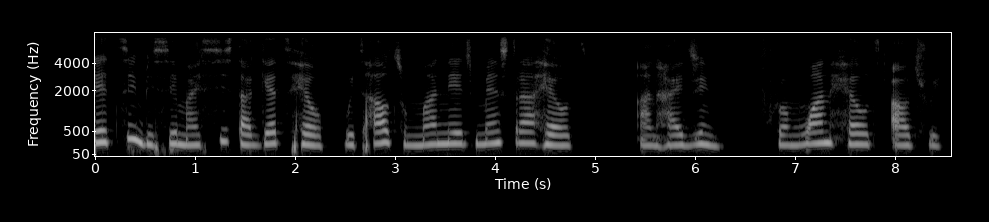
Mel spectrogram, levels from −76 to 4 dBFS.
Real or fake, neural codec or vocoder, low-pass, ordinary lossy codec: real; none; 7.2 kHz; none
